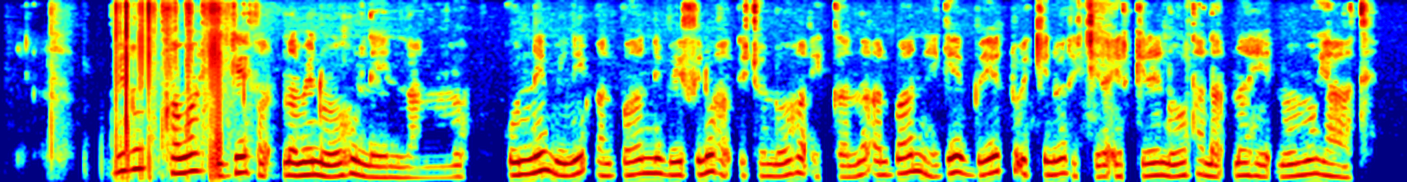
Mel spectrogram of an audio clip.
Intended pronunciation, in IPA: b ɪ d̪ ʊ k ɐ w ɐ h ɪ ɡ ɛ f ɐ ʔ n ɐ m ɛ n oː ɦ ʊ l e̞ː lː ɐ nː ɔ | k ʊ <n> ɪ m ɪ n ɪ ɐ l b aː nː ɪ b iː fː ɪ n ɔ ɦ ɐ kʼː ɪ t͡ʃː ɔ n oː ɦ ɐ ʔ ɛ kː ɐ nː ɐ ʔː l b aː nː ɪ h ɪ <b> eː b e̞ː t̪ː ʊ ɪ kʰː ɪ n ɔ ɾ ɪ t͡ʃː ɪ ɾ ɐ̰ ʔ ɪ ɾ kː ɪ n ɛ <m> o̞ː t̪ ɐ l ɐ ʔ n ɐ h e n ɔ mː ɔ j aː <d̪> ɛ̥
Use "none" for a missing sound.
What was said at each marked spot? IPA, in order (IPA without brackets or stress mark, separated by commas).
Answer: nː, ɡ, n, t̪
